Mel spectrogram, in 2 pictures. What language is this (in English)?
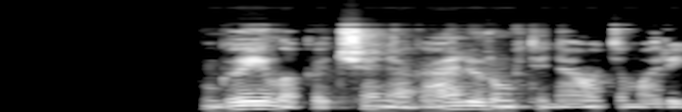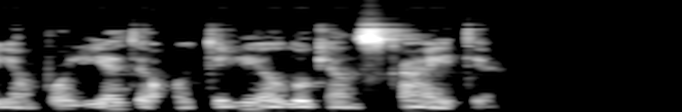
Lithuanian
